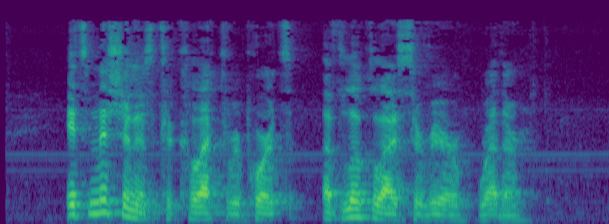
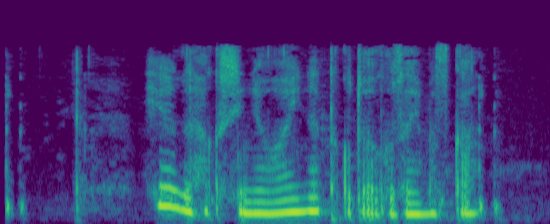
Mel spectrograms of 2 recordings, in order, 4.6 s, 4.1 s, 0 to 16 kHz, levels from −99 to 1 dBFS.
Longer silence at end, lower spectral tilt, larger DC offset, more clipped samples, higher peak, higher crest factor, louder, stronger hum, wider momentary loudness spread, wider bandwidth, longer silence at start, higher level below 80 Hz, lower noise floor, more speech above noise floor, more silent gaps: first, 0.65 s vs 0.4 s; second, -5 dB/octave vs -7 dB/octave; neither; neither; about the same, -8 dBFS vs -8 dBFS; first, 22 dB vs 14 dB; second, -30 LUFS vs -21 LUFS; neither; second, 8 LU vs 13 LU; first, 11.5 kHz vs 7.6 kHz; first, 0.5 s vs 0.05 s; about the same, -62 dBFS vs -58 dBFS; first, -67 dBFS vs -58 dBFS; about the same, 37 dB vs 38 dB; neither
